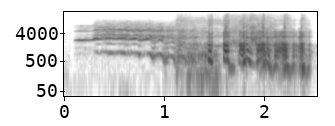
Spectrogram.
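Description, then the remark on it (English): A little horse in California lets out a high, quavering whinny that starts with a long tonal cry, then breaks into rapid, shuddering pulses before trailing off, fairly loud with no talking over it. “And I think that it seems like the horse agrees with me.”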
